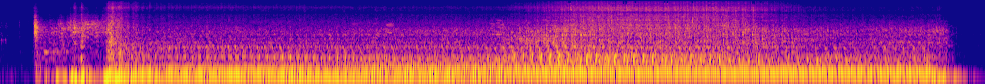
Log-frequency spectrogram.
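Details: Project race truck, now starting after an unplugged crank sensor was plugged back in: a brief crank, then it catches at once into a steady, even run with no misfire. It may still need transmission fluid.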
